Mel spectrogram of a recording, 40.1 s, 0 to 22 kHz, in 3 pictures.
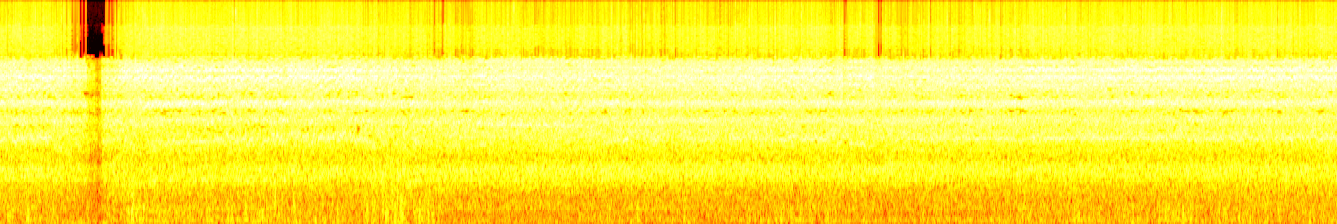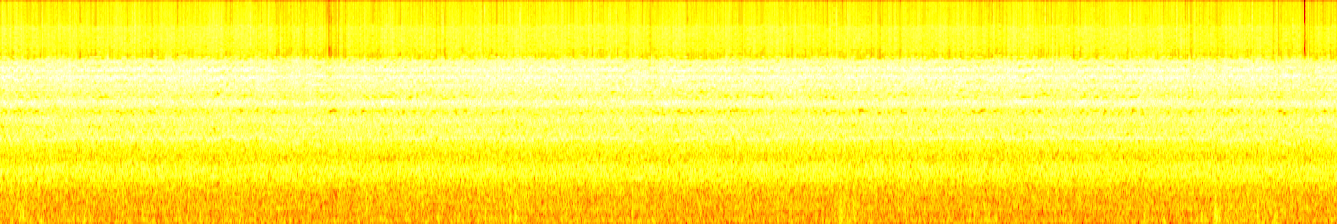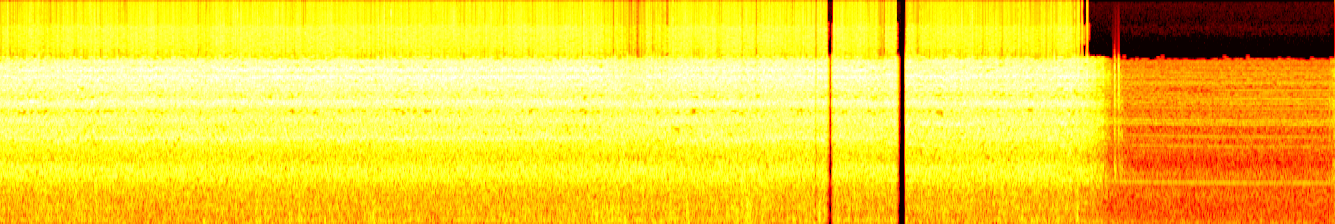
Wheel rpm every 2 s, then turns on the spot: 160, 210, 210, 230, 230, 240, 230, 230, 230, 230, 240, 240, 230, 230, 230, 230, 230, 230, 130, 10.
none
